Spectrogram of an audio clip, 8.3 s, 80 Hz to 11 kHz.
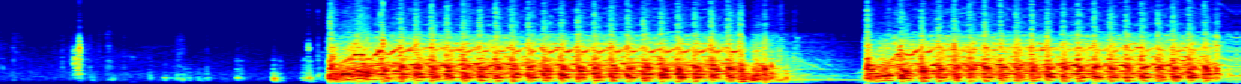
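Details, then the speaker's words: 2001 Chevy S10 4.3 V6 no-start: steady cranking about three beats a second with uneven popping coughs, never catches, sounds almost out of time; cause is a shorting distributor cap, not jumped timing. "and there you go you can hear that it sounds like it's almost out of time"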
